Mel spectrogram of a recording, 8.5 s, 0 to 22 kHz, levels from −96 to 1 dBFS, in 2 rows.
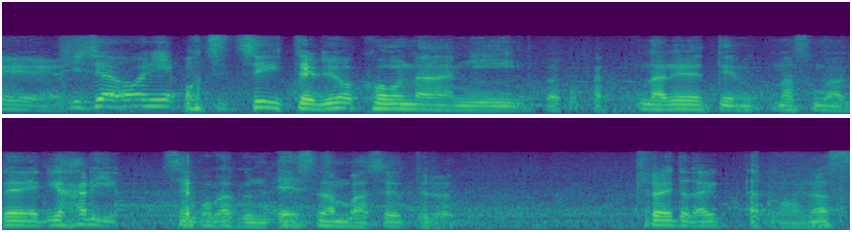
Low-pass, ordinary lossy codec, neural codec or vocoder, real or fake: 7.2 kHz; none; codec, 24 kHz, 0.9 kbps, WavTokenizer, medium music audio release; fake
